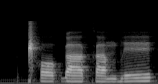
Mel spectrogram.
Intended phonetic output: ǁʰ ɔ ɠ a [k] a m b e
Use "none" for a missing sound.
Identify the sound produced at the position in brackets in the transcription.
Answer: k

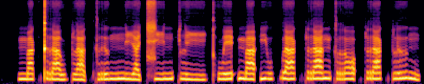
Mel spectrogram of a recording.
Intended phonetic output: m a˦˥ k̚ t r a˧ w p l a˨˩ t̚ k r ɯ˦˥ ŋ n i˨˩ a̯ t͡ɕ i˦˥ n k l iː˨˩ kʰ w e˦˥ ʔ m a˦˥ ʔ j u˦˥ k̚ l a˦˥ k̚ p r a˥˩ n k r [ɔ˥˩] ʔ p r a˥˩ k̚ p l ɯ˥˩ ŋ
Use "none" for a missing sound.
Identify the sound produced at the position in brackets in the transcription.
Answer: ɔ˦˥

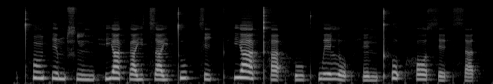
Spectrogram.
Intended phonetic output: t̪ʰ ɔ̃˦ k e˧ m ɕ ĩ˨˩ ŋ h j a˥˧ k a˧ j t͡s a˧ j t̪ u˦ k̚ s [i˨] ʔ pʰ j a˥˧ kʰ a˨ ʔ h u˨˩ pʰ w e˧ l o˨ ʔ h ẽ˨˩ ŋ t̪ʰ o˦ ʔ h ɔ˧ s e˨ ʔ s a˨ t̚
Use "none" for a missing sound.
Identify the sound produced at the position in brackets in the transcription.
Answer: i˨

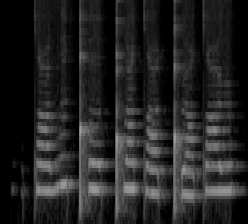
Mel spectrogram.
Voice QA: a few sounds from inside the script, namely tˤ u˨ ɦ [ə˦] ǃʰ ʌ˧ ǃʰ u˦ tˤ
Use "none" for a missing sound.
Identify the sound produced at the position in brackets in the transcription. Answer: ə˦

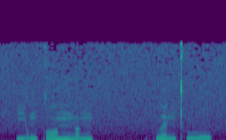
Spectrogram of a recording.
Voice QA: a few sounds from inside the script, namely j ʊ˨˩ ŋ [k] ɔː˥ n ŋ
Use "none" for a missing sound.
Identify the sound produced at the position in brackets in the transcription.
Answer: k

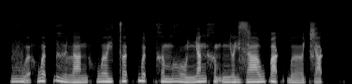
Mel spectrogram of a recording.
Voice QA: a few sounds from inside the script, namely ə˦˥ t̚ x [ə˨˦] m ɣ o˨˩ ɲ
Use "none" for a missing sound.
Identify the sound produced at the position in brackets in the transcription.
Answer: ə˨˦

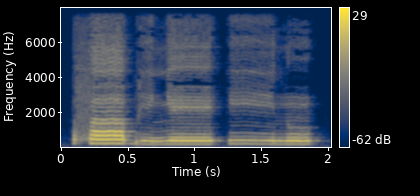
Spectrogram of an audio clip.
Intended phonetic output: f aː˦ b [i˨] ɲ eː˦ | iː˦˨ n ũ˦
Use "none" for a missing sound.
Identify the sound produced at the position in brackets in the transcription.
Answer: i˨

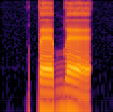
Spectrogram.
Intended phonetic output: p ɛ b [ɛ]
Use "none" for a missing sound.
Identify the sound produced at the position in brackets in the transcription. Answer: ɛ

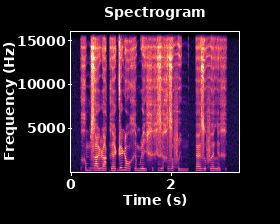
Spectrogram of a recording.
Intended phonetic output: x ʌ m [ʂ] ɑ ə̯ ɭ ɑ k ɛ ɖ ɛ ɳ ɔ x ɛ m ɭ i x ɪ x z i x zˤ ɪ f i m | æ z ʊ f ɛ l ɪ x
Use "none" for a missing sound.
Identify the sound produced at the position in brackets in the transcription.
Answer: z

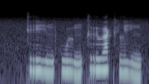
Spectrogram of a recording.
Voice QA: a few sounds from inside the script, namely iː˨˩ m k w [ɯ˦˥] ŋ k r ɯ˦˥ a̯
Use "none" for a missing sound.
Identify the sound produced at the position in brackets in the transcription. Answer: ɯ˩˦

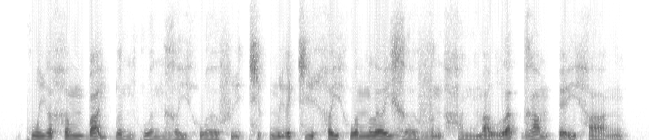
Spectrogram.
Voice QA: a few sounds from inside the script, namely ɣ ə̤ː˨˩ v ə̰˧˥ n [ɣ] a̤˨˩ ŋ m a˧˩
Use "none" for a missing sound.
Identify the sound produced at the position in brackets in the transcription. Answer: h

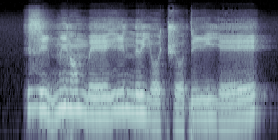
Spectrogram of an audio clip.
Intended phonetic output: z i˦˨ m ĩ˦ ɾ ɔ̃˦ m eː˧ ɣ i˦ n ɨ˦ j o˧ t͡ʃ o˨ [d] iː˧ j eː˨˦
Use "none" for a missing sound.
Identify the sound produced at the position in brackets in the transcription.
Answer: ɗ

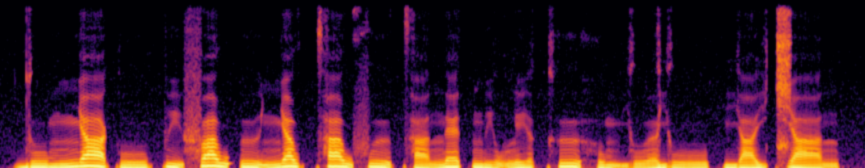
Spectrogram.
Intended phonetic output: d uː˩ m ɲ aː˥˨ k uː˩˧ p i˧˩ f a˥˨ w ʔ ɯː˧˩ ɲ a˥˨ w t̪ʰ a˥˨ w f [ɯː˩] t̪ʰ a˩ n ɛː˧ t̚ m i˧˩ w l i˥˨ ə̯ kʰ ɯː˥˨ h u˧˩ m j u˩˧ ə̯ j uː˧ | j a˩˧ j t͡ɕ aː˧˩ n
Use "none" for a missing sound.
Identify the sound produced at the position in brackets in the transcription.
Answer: ɯː˧˩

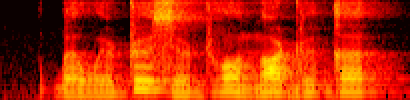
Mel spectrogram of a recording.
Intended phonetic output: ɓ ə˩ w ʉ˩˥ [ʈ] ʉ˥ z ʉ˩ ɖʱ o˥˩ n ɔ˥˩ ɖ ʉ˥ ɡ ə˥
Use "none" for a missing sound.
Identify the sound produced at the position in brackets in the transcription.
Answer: ʈ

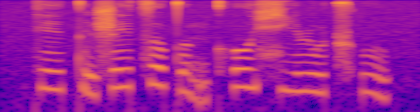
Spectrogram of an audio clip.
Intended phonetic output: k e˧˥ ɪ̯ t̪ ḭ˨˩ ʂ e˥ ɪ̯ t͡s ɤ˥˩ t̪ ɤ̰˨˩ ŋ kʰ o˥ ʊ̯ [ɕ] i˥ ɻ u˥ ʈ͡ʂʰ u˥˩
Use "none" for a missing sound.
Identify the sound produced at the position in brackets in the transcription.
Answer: ɕ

